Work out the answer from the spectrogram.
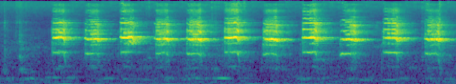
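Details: Greater green leafbird with an unusual voice repeats a sharp, rasping, slightly whistled note about two and a half times a second, steady and evenly spaced, for around four seconds.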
